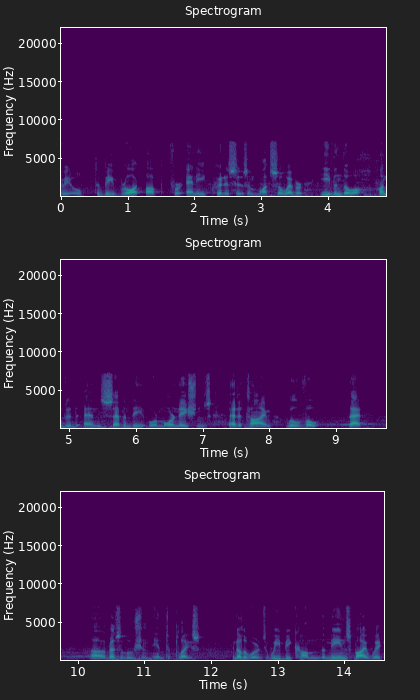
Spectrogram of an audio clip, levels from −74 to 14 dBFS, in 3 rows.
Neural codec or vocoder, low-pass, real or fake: none; 7.2 kHz; real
